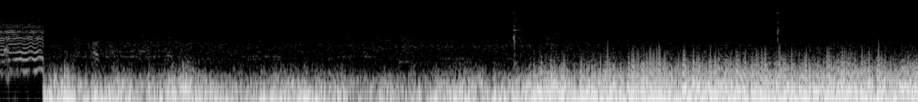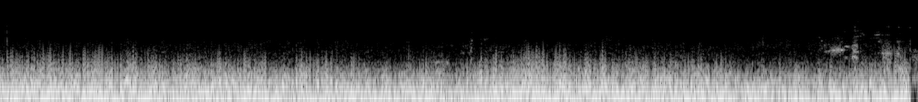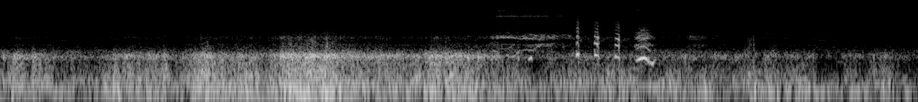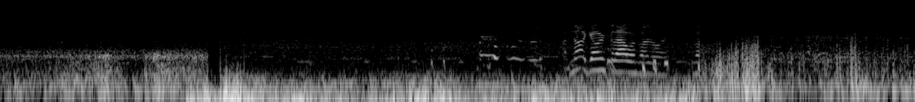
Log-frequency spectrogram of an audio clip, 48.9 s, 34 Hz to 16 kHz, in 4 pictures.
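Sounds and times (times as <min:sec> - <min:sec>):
background music: 0:00.0 - 0:10.3, 0:14.2 - 0:48.9
wind buffeting microphone: 0:00.6 - 0:48.9.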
